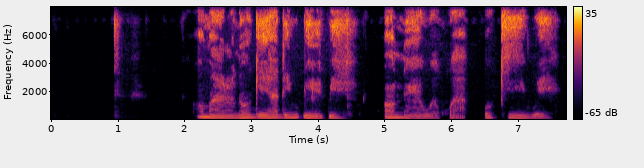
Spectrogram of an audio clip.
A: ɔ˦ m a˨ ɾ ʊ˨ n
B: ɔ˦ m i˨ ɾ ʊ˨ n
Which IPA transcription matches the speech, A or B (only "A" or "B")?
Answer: A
